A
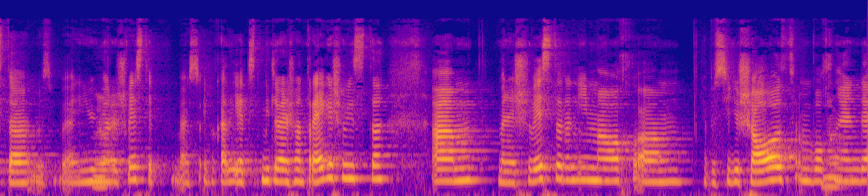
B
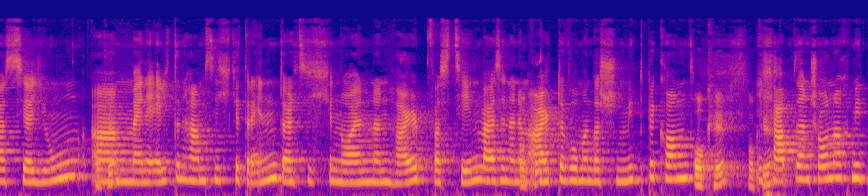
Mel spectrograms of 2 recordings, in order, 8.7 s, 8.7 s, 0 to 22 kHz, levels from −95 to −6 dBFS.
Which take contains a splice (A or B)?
A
